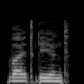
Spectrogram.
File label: "weitgehend", German; adjectives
